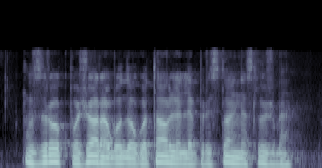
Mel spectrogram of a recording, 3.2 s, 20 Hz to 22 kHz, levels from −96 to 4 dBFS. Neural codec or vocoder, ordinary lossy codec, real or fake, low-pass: codec, 16 kHz, 8 kbps, FunCodec, trained on Chinese and English, 25 frames a second; none; fake; 7.2 kHz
